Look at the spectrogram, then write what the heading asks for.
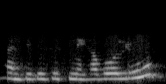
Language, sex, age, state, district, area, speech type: Punjabi, female, 18-30, Punjab, Mansa, urban, conversation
